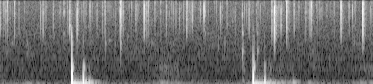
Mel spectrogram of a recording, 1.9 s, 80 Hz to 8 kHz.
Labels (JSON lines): {"label": "biophony, double pulse", "recorder": "SoundTrap 300"}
